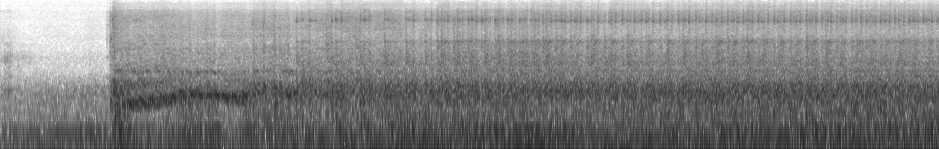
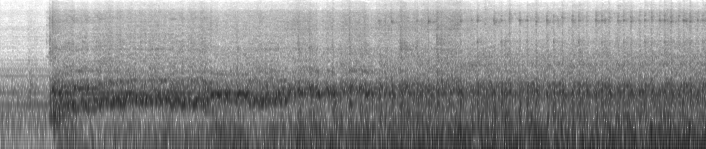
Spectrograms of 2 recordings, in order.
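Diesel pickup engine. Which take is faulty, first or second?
first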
